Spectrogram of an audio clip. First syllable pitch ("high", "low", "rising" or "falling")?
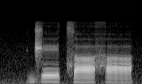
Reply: low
